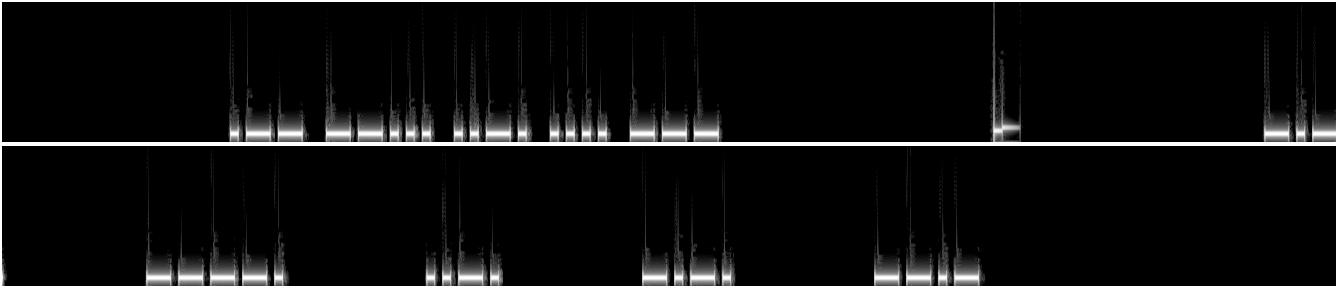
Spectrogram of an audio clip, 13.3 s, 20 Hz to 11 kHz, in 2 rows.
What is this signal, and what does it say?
Morse code, heard as a keyed tone, about 30 wpm, spaced as for 15 wpm, 700 Hz. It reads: W7FHO K9FCQ
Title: USA Call Signs - 5 Characters - 6x Character Spacing - 30wpm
